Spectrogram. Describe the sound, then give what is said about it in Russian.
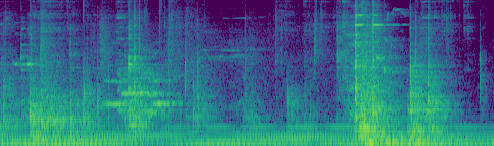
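A door is shut with dull thuds and knocks, one near the start and a heavier bang toward the end, among softer rustling and handling noises. “Женщина выходит, дверь закрывают.”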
